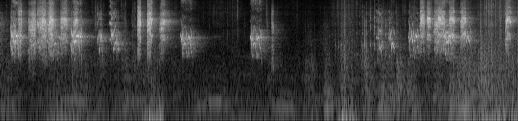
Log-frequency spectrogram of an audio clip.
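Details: Budgerigar chirping: bursts of high, scratchy chirps and squawky notes in quick irregular runs, with a short pause midway before the chattering resumes.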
